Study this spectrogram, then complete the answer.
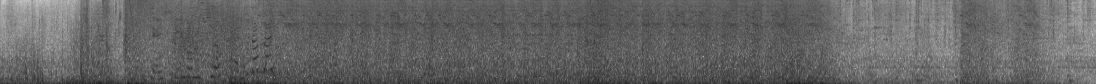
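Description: Rapid slashing hits and blasts crackle in a fast game battle.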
